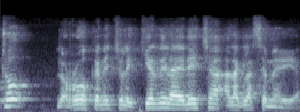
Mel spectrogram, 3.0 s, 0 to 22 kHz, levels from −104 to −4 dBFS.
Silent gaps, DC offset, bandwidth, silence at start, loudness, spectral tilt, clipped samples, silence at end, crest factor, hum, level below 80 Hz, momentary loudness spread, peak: none; under 0.1%; 11 kHz; 0 s; -22 LUFS; -4.5 dB/octave; under 0.1%; 0 s; 16 dB; none; -60 dBFS; 9 LU; -6 dBFS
